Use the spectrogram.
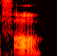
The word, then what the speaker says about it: fall: the final L but the ah combined with the dark l sound almost makes the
